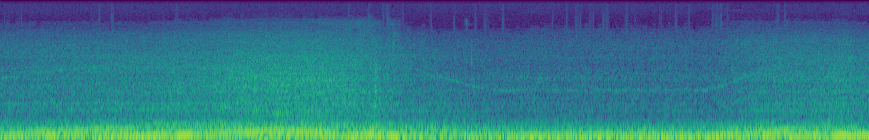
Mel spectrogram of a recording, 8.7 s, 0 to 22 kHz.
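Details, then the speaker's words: 2000 Chevy Blazer after a temporary repair of a leaking exhaust flange joint, started on ramps: deep, even idle exhaust rumble with no puffing, ticking or raspy leak, much quieter; normal quiet exhaust at idle. "That's a lot quieter, and I don't have to worry about that muffler falling off."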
